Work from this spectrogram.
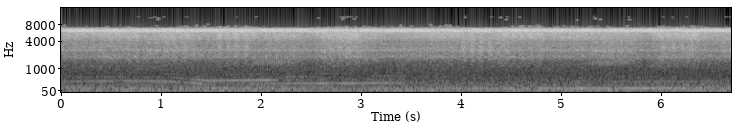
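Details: Dusk cicada chorus from a summer night in Georgia, USA, males chirping to attract females: constant high-pitched buzzing, with a faint low humming drone sliding underneath in the background.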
